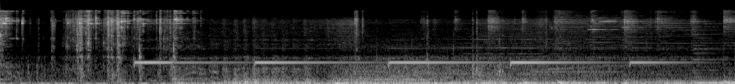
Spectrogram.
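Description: Keys jangle for a moment as someone settles into a silver hearse, then a steady low engine hum takes over, with a few soft electronic chime tones repeating. No one speaks.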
